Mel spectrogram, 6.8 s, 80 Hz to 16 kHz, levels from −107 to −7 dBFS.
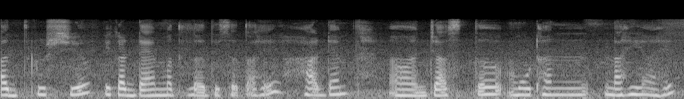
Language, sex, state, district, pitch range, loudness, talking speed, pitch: Marathi, female, Maharashtra, Aurangabad, 210-245 Hz, -29 LUFS, 125 wpm, 230 Hz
